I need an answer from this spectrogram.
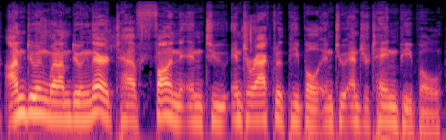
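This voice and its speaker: A man's voice: medium pitch, a little fast, a bit bright, no echo, clean studio sound. A man in his thirties, a podcast co-host in casual chat, rambling with restarts and swearing freely. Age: 30s. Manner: rambling, profane, many restarts.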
